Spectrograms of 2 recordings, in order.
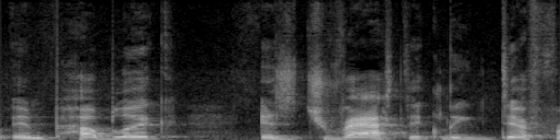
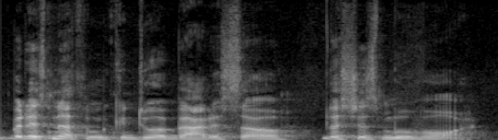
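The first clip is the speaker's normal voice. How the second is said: very quick dismissal, dropping away at the end; immediate rushed add-on; much faster than usual. Acted. Narcissist cutting off any response to an apology, hurried. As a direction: rush through it to close the subject. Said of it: "they immediately add in".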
